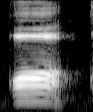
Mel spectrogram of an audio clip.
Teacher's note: Ingat huruf qaf ni duduk dekat pangkal lidah. Bila kita naikkan dia akan ada aliran angin yang sempit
